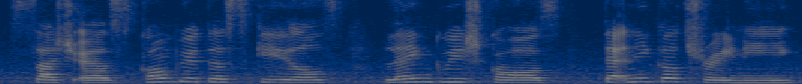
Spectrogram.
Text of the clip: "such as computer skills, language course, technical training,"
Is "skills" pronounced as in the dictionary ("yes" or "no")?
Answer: no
